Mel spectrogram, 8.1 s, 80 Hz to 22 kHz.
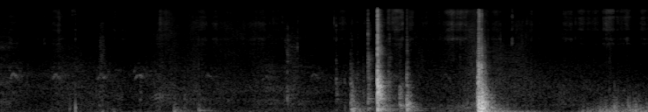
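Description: Rear barn door of a 2019 Nissan NV200 cargo van being handled and shut: faint clicks and rattles at first, then a couple of metal clunks about halfway through and a heavy door bang about a second later, the loudest sound.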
